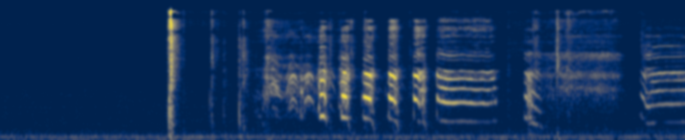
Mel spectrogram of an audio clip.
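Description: Angry domestic cat yowling: after a single sharp click, a quick run of short wavering cries turns into a long steady yowl, then a breathy hiss, and another long yowl begins near the end.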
